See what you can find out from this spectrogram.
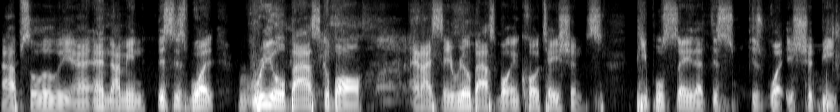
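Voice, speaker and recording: A man's voice: mid-range voice, normal speed, rough recording. A man giving conversational live basketball analysis as a color commentator on radio.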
